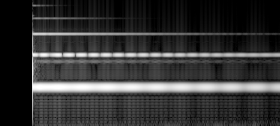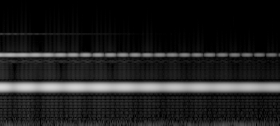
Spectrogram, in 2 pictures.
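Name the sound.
bell ringing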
